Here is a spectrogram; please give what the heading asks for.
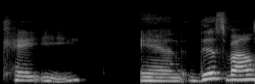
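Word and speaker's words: KHEI: healing, we can in tone the vowel sound ke. It's spelled k h ei and it's pronounced ke.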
